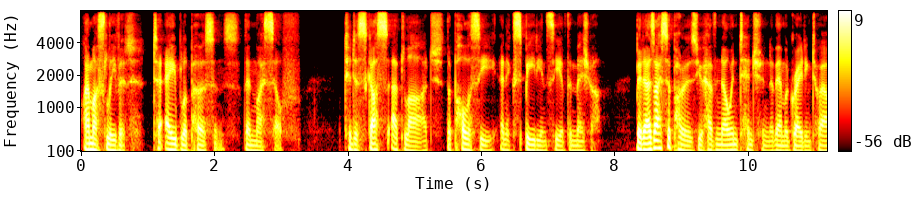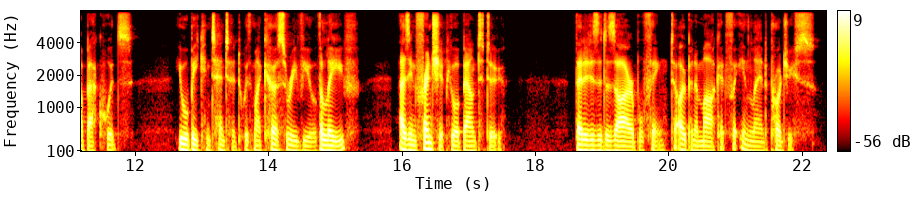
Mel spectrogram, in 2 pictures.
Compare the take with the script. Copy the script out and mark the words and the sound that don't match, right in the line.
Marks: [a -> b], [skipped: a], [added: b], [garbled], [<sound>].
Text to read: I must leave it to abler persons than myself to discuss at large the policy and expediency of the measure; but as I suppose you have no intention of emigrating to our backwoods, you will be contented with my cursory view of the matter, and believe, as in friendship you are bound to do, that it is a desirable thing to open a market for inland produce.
I must leave it to abler persons than myself to discuss at large the policy and expediency of the measure; but as I suppose you have no intention of emigrating to our backwoods, you will be contented with my cursory view of [skipped: the matter, and] believe, as in friendship you are bound to do, that it is a desirable thing to open a market for inland produce.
